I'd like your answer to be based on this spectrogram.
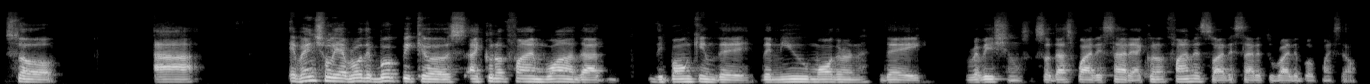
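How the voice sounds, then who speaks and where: A younger man from Rico, answering interview questions as an author, halting with many restarts. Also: mid-range voice, steady tone. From Puerto Rico. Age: young adult. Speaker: author guest.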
